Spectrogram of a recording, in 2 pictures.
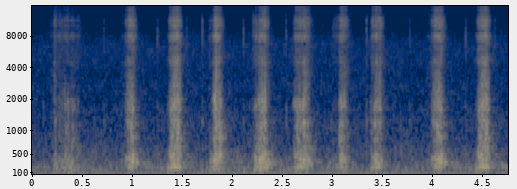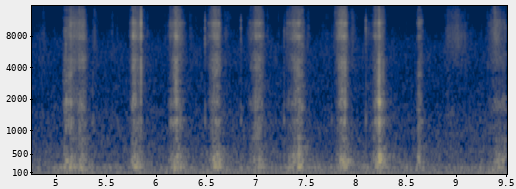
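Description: A metal dip-pen nib loaded with red ink scratches across a flat sheet of drawing paper while drawing petals. Quiet, steady scratchy strokes repeat a little over twice per second, each a short bright rasp over a faint constant low hum.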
